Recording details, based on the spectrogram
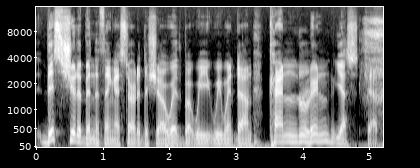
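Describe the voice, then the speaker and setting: A man with a smooth, resonant voice recorded very dry tells casual comic stories as a podcast host. He is animated and profane, leaning into exaggerated disbelief as he banters. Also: mid-range voice, moderate pace, no echo. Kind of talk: casual comedic storytelling banter.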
